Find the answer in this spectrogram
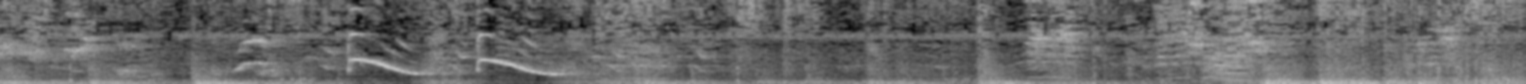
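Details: Asian glossy starling (Aplonis panayensis), locally cucak keling or perling kumbang, singing busily: two loud clear whistles sliding down in pitch, then scratchy, buzzy chatter, clicks and short rising notes filling the rest.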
